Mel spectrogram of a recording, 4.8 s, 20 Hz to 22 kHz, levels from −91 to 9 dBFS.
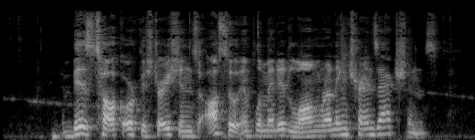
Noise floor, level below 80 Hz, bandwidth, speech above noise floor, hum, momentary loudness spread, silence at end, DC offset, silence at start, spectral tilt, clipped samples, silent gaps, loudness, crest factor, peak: -50 dBFS; -62 dBFS; 16 kHz; 25 dB; none; 13 LU; 0.4 s; under 0.1%; 0.5 s; -4.5 dB/octave; under 0.1%; none; -25 LUFS; 20 dB; -6 dBFS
